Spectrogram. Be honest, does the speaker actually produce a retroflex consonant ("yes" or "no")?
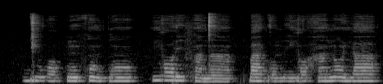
no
